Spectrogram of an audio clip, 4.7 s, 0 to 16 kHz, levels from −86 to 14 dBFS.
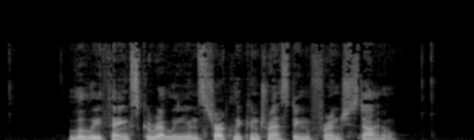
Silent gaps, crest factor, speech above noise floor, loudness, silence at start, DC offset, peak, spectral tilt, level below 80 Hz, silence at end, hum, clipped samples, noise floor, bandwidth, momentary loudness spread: none; 20 dB; 51 dB; -23 LUFS; 0.7 s; under 0.1%; -4 dBFS; -5.5 dB/octave; -46 dBFS; 0.8 s; none; under 0.1%; -73 dBFS; 11.5 kHz; 6 LU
